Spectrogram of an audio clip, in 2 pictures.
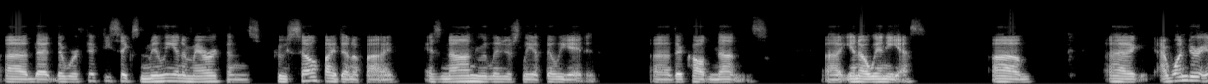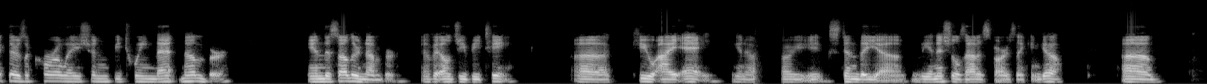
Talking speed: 155 wpm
